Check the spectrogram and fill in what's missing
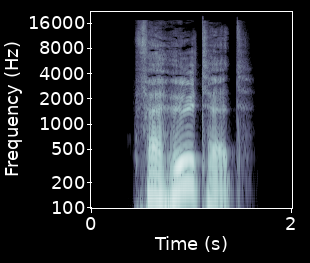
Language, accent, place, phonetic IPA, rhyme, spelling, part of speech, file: German, Germany, Berlin, [fɛɐ̯ˈhʏltət], -ʏltət, verhülltet, verb, De-verhülltet.ogg
- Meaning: inflection of verhüllen: 1. second-person plural preterite 2. second-person plural subjunctive II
